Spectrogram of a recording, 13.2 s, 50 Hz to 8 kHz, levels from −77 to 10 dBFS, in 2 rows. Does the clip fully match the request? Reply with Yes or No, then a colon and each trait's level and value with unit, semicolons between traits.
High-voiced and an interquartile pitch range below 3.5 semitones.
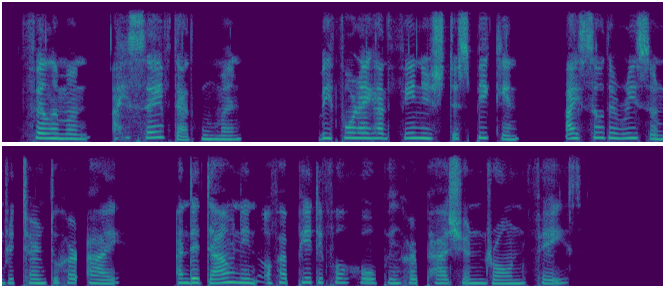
No: high, 245 Hz; average, 3.8 semitones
